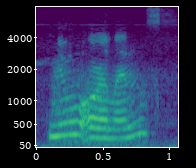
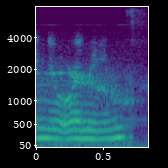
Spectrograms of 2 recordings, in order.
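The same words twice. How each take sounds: First: "Orleans" squeezed short, ending in lins; "New Orleans" with a short unstressed last vowel; usual "New Orleans". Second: "Orleans" ending in a long leens; "New Orleans" with a long ee at the end; alternative "New Orleans". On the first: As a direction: say "Orleans" as OR-linz. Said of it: "sometimes I say New Orleans". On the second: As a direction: say "Orleans" as or-LEENZ. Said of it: "although sometimes I say New Orleans". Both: Shown as a demonstration.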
